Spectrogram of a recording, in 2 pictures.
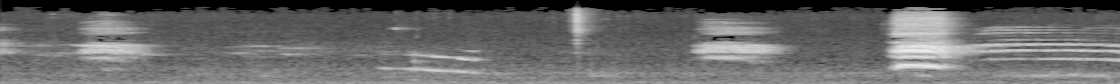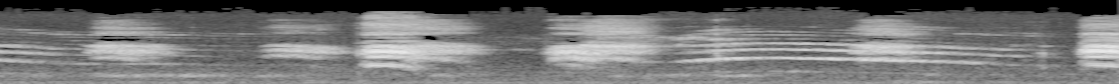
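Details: Crow cawing naturally: a series of harsh, hoarse caws, each about half a second long, repeated every second or so with short pauses, some rising or falling in pitch. Faint background hiss.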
